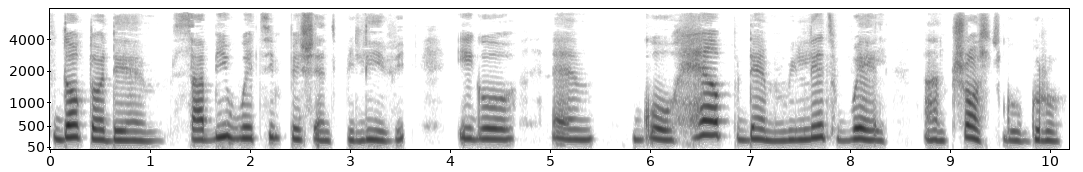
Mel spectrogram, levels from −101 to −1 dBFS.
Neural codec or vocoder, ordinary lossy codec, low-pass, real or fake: vocoder, 44.1 kHz, 128 mel bands every 512 samples, BigVGAN v2; MP3, 48 kbps; 7.2 kHz; fake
